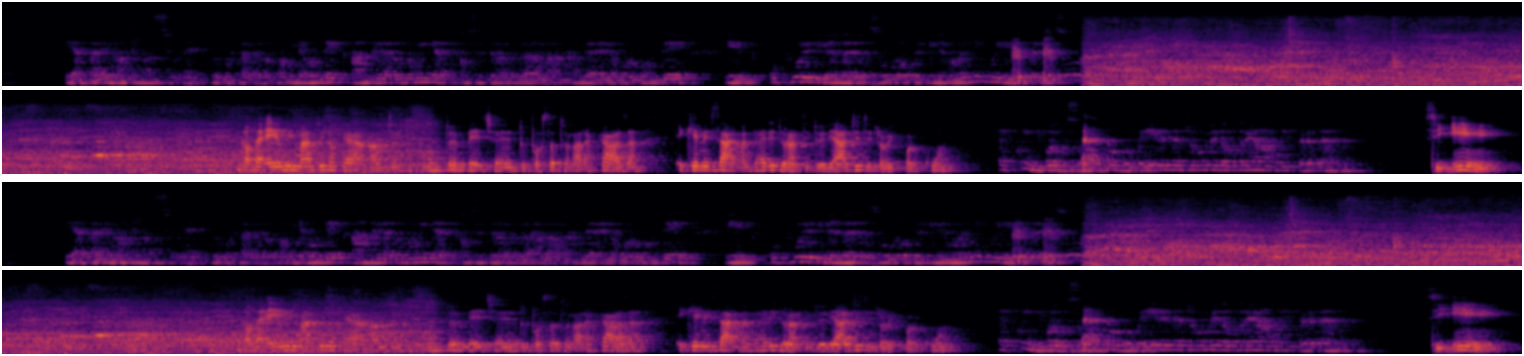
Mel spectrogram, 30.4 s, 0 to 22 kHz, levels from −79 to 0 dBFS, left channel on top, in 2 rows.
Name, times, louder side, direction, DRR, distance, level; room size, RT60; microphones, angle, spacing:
voice 1, 0.6-14.1 14.5-15.0 17.1-18.3 25.1-28.8, equal, 25° left, -8 dB, 1.4 m, -45 dB
voice 2, 10.1-10.5 17.5-21.7 21.9-24.7 26.0-26.2 29.4-30.1, left 3 dB, 55° left, 6 dB, 0.4 m, -33 dB
sound 1, 10.8-19.5, equal, 80° left, 1.1 m, -37 dB
4.5 x 2.5 x 4.2 m, 0.83 s
head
